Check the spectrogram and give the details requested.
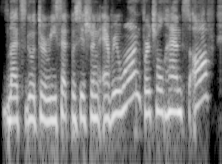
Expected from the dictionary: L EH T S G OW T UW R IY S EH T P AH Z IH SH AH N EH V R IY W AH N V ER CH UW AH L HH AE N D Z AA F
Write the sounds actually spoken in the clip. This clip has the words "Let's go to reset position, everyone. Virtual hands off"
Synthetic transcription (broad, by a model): L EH T S G OW T UW R IY S EH T P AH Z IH SH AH N EH V R IY W AH N V ER CH UW AH L HH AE N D S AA F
